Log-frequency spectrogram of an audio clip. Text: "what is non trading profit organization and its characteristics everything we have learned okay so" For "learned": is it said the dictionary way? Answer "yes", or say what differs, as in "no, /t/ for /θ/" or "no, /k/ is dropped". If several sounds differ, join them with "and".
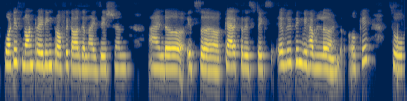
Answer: yes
